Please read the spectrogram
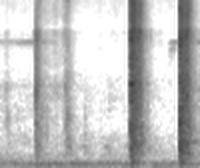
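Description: Sharp cracks of split carrizo cane strips being worked into the basket's weave: a faint one early, then two loud cracks about half a second apart near the end.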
